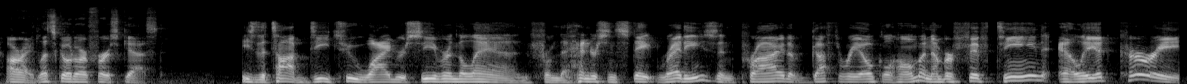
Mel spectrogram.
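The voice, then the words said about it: Announcer-style radio voice. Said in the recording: “that was my best radio voice.”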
